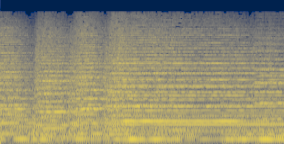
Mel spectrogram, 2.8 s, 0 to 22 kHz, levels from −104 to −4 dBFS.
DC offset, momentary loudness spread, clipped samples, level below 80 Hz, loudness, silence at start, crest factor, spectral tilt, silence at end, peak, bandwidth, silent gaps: under 0.1%; 3 LU; under 0.1%; -42 dBFS; -15 LUFS; 0 s; 14 dB; -3.5 dB/octave; 0 s; -2 dBFS; 16.5 kHz; none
